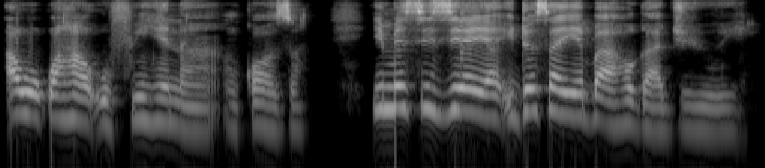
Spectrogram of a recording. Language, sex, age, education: Igbo, female, 15-29, tertiary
